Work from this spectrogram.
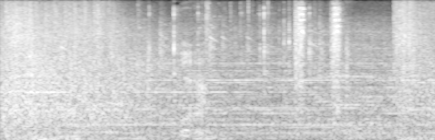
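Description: Rapid bursts of gunfire and explosive impacts from combat in the video game Brigador, dense and steady, with faint talking underneath.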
